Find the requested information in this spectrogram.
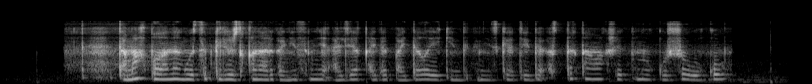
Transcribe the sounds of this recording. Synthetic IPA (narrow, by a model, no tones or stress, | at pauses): t̪ʰɑmɑqbɑlˠɑnəŋwɵsɪp̚kʲʰe̞leʒɑt̪̚qɑno̞rɡanʲijzmɪneʔæld̪eqʰɑjd̪ɑpʰɑjd̪ɑlˠɑje̞kʲe̞nd̪ɪɡʲɪnez̥kʲet̪e̞d̪ɪʔəst̪əq̚t̪ʰɑmɑqʃe̞t̪ːɪnwo̞quʃəwo̞quw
